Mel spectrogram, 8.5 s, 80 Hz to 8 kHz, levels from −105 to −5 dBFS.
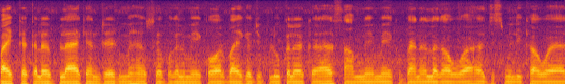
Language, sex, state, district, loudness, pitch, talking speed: Hindi, male, Bihar, Patna, -21 LUFS, 90 Hz, 225 wpm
